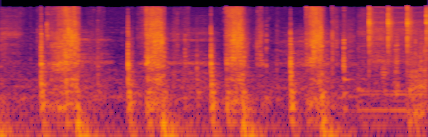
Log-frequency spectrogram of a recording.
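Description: Kamikoto Japanese-steel chef's knife chopping peppers on a plastic chopping board, heard as an irregular series of knocks. Near the end comes a quick run of sharp clicks as the gas hob's burner is lit, and a low steady hum sets in.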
